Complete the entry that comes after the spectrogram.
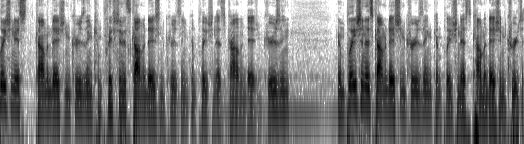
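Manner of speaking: fast, rapid-fire, rattled-off repetition. Repeating a tongue-twister title after being asked to say it ten times fast: said fast, repeated. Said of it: "Say it ten times fast".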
